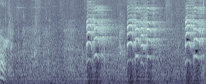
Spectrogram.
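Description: Small child's bicycle squeaking as an adult rides and pedals it: short bursts of rapid, high-pitched squeaks about a second apart, starting a couple of seconds in.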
